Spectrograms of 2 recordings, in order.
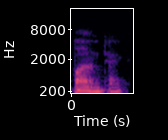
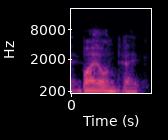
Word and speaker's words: BioNTech: uh bio and tech or bio it's it's pronounced biontech uh by ontech in uh europe these teams had been working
